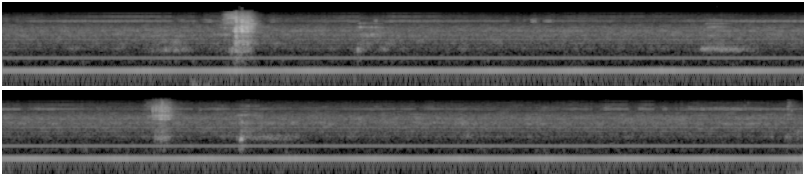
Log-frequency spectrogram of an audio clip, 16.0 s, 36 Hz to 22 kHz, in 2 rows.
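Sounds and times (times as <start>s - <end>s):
low electrical hum: 0.0s - 16.0s
person sniffing: 2.2s - 2.6s.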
